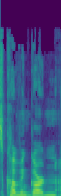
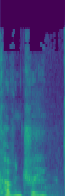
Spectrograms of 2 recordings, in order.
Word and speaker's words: Covent Garden: It's Covent Garden. I said it wrong earlier. I said Coventry.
